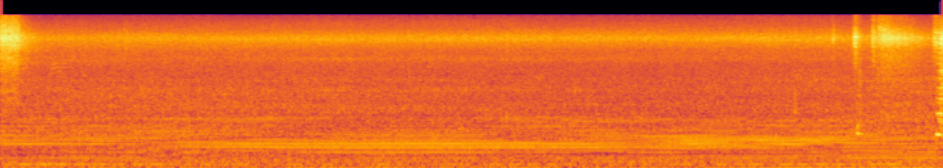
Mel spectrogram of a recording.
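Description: A steady, unchanging low mechanical hum with a constant drone.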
